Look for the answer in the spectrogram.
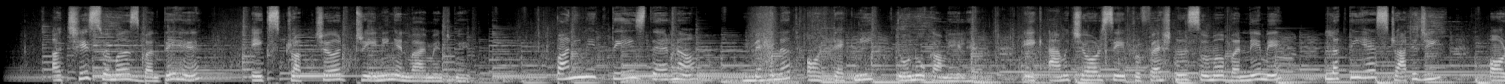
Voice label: Indian Hindi Narration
